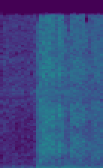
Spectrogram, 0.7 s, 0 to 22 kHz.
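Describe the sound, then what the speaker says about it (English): A hog character blowing up in the 1999 game Hogs of War, a sudden deep boom that bursts in after a brief quiet moment and rumbles on loudly. "Why did I explode?"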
